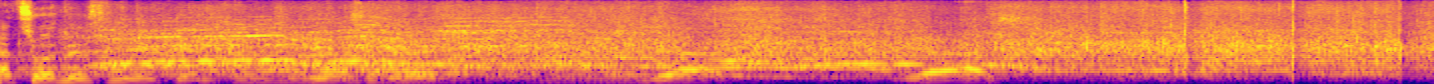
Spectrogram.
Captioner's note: cheers and applause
